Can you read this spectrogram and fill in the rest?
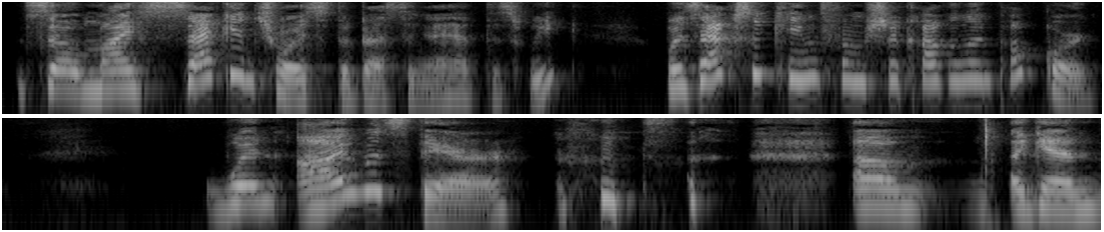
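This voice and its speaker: A woman's voice: medium pitch, a little mellow. A woman co-hosting a food podcast in casual chat, bubbly and chatty, laughing often. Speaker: podcast co-host.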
